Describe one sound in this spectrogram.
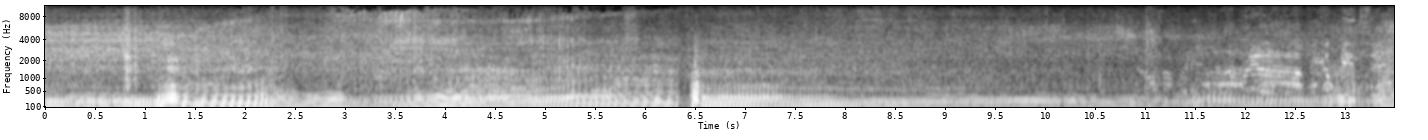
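A car engine revs hard and roars as the car speeds away.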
